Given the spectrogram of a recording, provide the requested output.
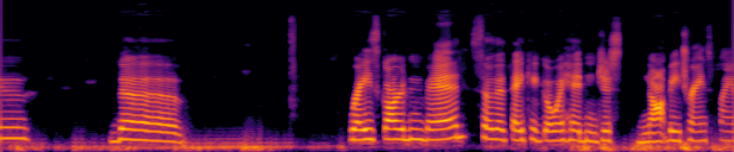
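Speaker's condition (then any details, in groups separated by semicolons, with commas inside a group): No condition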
